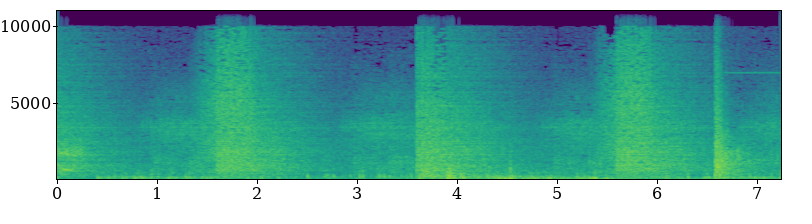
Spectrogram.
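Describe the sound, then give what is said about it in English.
Several loud, sharp blasts from illegal M80 firecrackers, lit with a match under three watermelons, go off one after another over steady outdoor rumble, each bang blowing the watermelons to pieces and followed by a brief scattering crackle. “lit a match under three watermelons, which were blown to pieces by an illegal firework called an M80.”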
